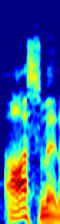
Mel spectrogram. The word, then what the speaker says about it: Assman: Are you sure this is how you say that? – Yeah, Osman. I'm positive that's how we're saying it. – Okay. Yeah, we'll say that. Osman guy here. – It's spelled A-S-S-M-A-N, Osman.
